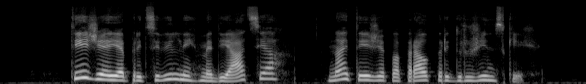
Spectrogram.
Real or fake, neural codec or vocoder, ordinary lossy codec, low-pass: fake; autoencoder, 48 kHz, 128 numbers a frame, DAC-VAE, trained on Japanese speech; Opus, 24 kbps; 19.8 kHz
